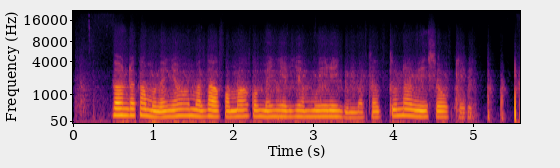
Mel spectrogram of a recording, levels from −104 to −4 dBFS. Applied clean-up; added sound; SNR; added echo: neural mask model RNNoise.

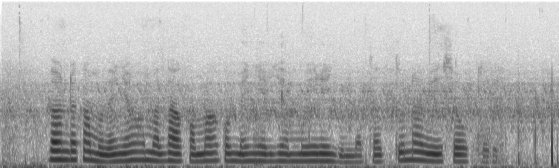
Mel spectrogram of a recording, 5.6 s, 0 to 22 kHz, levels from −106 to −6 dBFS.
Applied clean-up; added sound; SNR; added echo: none; Alarm; 13 dB; none.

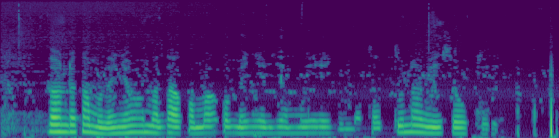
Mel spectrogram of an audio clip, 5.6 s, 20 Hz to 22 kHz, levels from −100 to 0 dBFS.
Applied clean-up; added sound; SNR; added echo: classical method spectral subtraction.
